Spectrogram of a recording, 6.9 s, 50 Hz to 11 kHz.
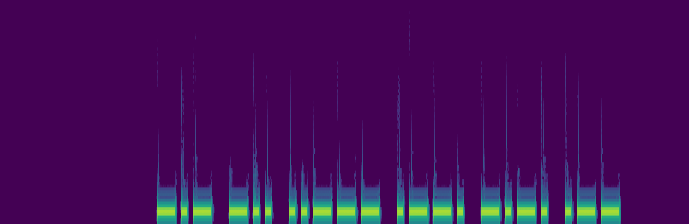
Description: Morse code, heard as a keyed tone, about 20 wpm, 700 Hz. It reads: KD2PCW
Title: USA Call Signs - 6 Characters - Repeated 2x - 20wpm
